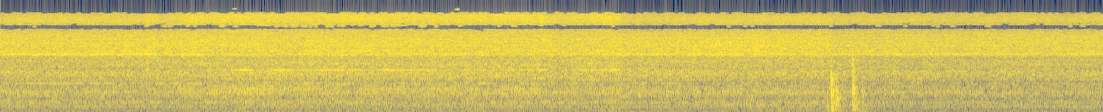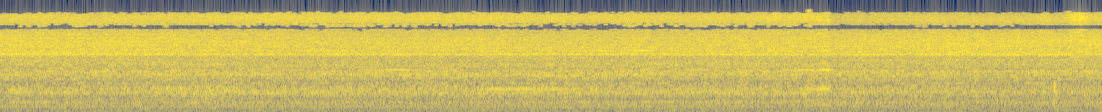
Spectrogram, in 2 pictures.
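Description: Large vertical sawmill band saw running steadily as it rips a teak log into planks, a continuous even noise of the blade cutting through the wood. Two sharp knocks sound close together about eight seconds in.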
